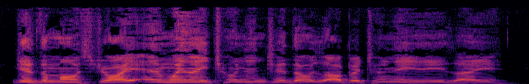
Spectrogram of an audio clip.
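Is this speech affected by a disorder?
Yes: speech impediment from birth oxygen loss; pronounced speech impediment since birth, distinguished one-of-a-kind unique accent.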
